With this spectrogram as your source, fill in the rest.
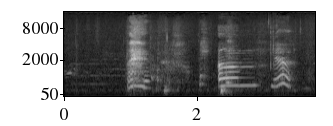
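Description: A small child shouts and squeals excitedly.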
